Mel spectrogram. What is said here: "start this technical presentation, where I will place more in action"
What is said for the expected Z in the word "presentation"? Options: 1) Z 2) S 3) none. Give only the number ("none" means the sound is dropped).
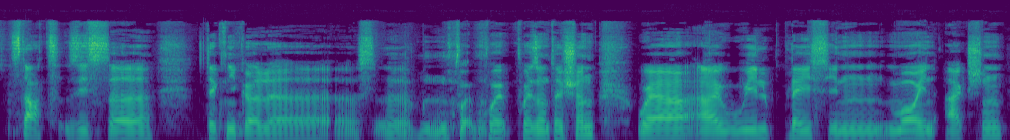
1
